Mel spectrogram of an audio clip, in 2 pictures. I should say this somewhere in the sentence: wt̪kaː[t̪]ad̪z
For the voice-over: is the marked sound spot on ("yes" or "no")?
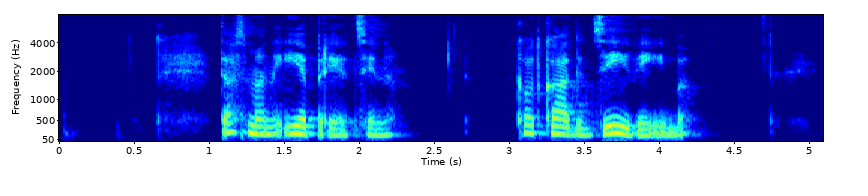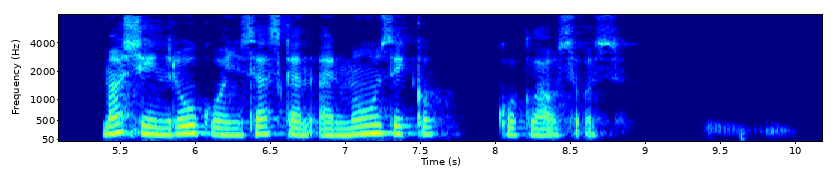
no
